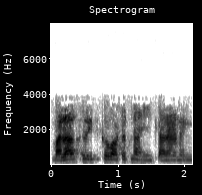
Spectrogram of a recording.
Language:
Marathi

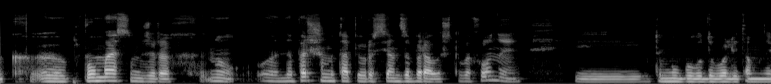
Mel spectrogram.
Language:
Ukrainian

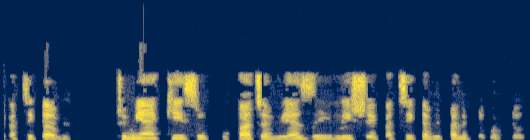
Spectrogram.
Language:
Swahili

